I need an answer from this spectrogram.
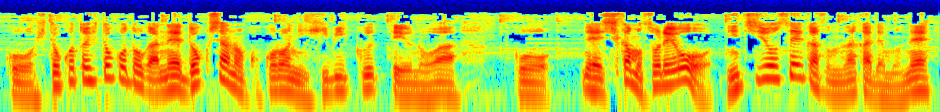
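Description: Man, solo talk host, husky, lively pitch, relaxed rambling, dull lo-fi sound. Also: normal speed. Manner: relaxed, rambling, many fillers. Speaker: podcast host. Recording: dull lo-fi sound with faint music.

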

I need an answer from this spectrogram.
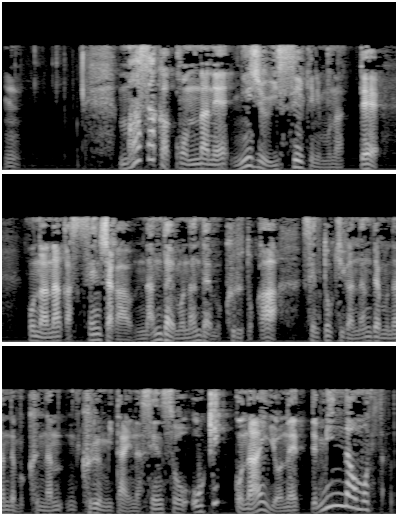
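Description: Animated man on a dull lo-fi recording. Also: fairly low pitch, fairly quick, husky. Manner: animated, explains with playful analogies. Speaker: radio show host. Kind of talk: casual explanatory talk.

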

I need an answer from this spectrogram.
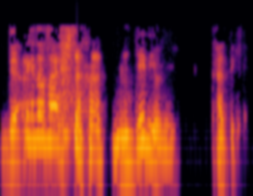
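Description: A middle-aged man tells a story on a chat show, his pitch leaping up and down and his words coming fast. He sounds a little husky, and the recording is dry and slightly dull. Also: no echo. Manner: animated, acts out scenes, laughs at his own story. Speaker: comedian and radio show host.

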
